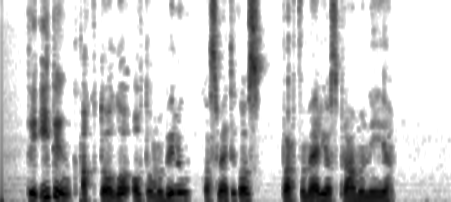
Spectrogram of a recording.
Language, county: Lithuanian, Marijampolė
